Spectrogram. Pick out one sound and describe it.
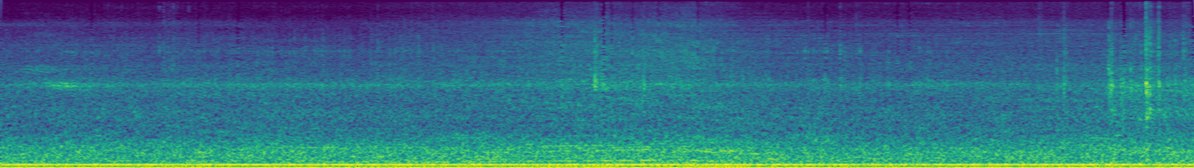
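City traffic rumbles steadily on a busy street.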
